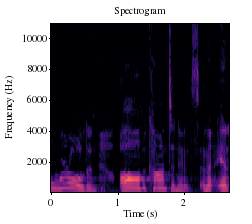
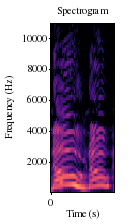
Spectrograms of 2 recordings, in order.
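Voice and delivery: high-pitched crying protest, loud; loud high tearful plea to the Lord; high loud tearful pleading; 12 semitones higher, 11 dB louder than usual. Retold or imitated. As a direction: beg through tears, high and loud. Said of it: "I am crying".

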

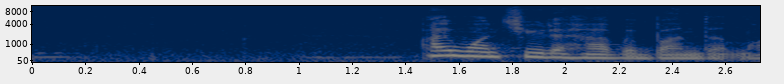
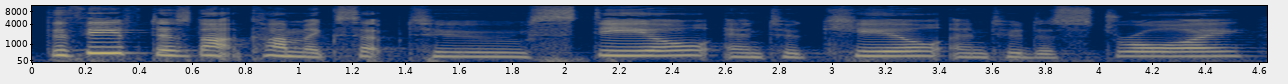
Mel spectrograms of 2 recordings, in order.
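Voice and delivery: loud, slow, deliberate scripture read; 2 semitones higher, 9 dB louder, slower than usual. Acted. Preacher reading Ephesians to the congregation, slow and loud. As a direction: proclaim each phrase to the room.

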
